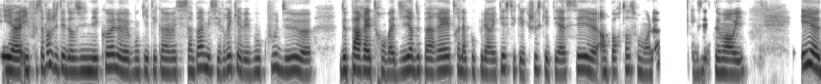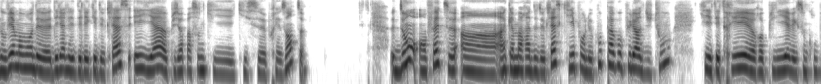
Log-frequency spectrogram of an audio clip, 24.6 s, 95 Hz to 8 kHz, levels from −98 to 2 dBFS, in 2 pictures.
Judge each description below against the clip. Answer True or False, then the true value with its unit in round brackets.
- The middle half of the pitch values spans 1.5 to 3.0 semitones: True (2.7 semitones)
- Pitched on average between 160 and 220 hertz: True (190 Hz)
